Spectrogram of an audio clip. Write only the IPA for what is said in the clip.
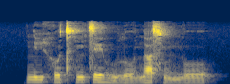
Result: niː˦hʊ˦tʰĩ˦t͡seː˦ βu˨loː˨ na˦sũ˨ ɲoː˦

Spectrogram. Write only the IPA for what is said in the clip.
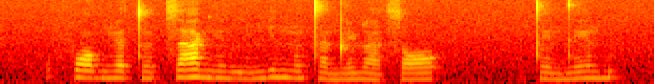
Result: fɔɡ ɳɐtũt͡sa ɡẽviŋi n̪ũtãdẽ ɳãsɔ | tẽd̪ẽb

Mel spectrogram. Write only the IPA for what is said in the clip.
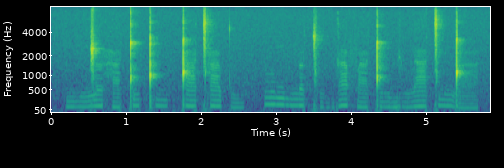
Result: mi˩ŋ͡ǁœ˦ ha˨ǃu˥ǃʰi˥ | ǃa˦ǀʰa˦tʷi˩ | lu˥ŋi˦ŋœ˦ ǀʰu˩bɡa˥ fa˨ ǃu˨bʲu˨ la˦ ǀi˦ŋ͡ǃa˩

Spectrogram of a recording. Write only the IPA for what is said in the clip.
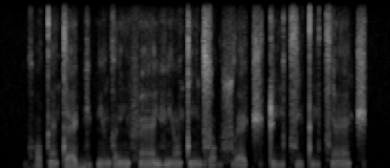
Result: ɡʱɔt̪æ̃tæ bʲʌpʲɔ̃ɡʌɾĩ fæ̃ vʲɔ̃ tĩd͡zɔɡsʷæ t͡ʃəʈi t͡sit̪it͡sæ̃t͡ʃ

